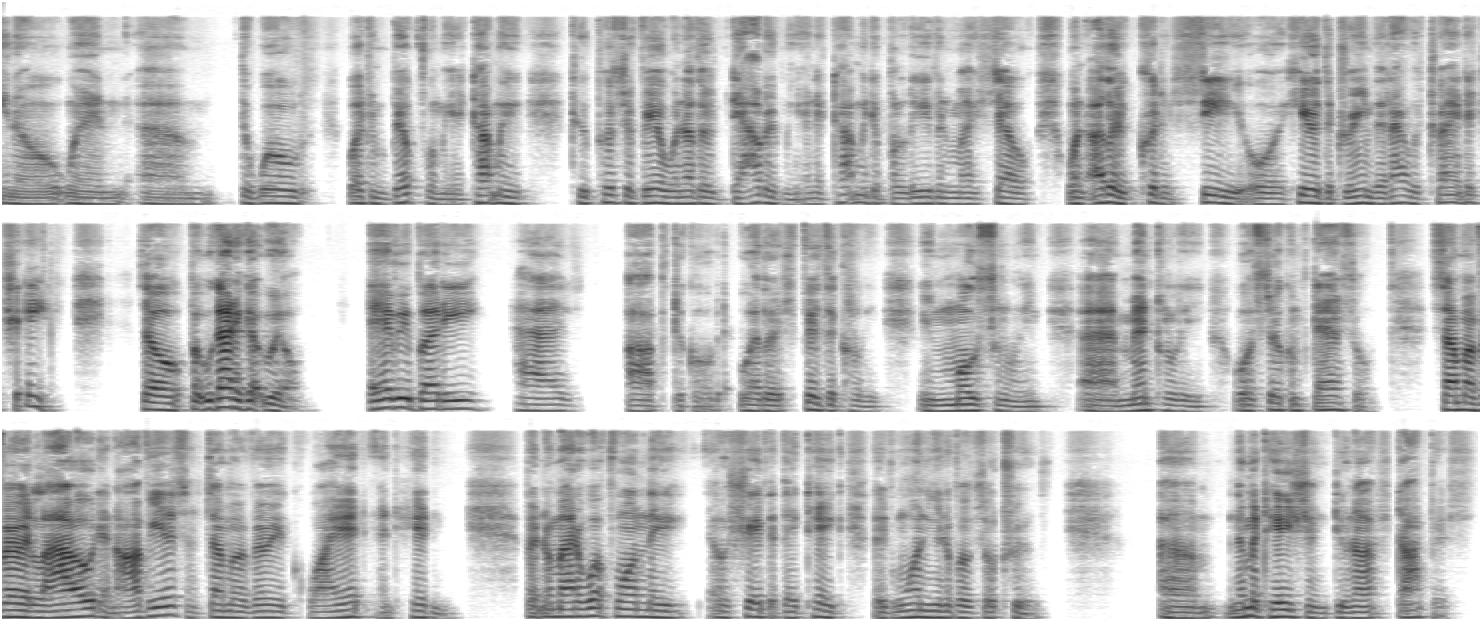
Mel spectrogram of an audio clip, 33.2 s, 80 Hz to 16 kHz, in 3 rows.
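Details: Deaf speech (hearing-loss accent) in a man born with very severe/profound hearing loss (about 90%), with over 13 years of speech therapy; real, not acted.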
